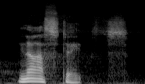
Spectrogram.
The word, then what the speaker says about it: Gnostics: Or do you want the ones that were written much later by the so-called Gnostics? That word is spelled G, capital G, N-O-S-C-I-C-S. The G is silent.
